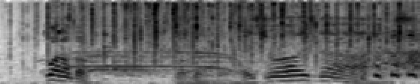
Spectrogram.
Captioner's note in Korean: 웃음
